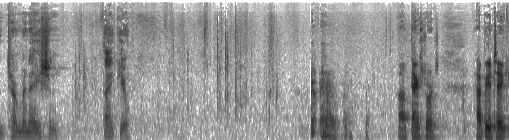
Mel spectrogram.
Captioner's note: Preet: clears throat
